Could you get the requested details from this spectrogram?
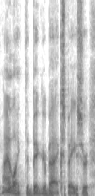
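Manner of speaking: a quiet, disappointed whisper to the viewer; whispered aside. Real, not acted. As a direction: whisper it to yourself like a private complaint. Wistful aside about the spacer.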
